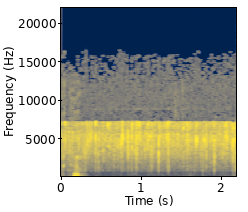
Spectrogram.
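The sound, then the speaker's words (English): Food sizzles steadily in a frying pan, a dense crackling hiss throughout, with a brief louder pop or clink near the start. No voices, just the continuous frying. “Frying pan was the correct answer.”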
